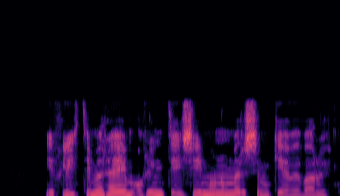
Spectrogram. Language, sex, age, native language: Icelandic, female, 50-59, Icelandic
